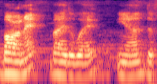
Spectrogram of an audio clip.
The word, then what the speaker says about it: Bonnet: the doctors said was Manet, Manet, Manet, Manet. No, now, if you're a doctor and you're watching this, whenever you tell a patient they have Charles Manet syndrome, please pronounce it Charles Bonnet syndrome and explain to them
